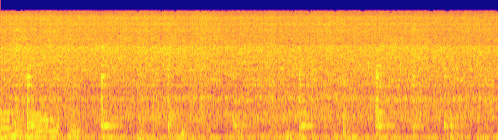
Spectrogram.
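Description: Onions frying in hot oil as a tempering for Konkani pomfret caldine curry, a steady close sizzle with occasional scrapes and clinks of a stirring spoon against the pan.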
